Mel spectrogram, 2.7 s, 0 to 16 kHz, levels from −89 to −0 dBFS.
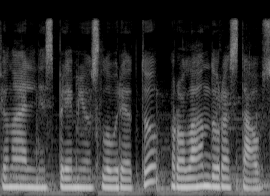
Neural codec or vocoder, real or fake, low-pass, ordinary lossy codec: none; real; 10.8 kHz; AAC, 96 kbps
